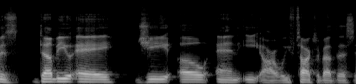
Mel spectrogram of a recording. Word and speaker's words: Wagoner: know your name is Wagoner. We've talked about this. It's pronounced Wagner. There's also, I don't know if this guy spells it Wagner or says it Wagner or Wagoner.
